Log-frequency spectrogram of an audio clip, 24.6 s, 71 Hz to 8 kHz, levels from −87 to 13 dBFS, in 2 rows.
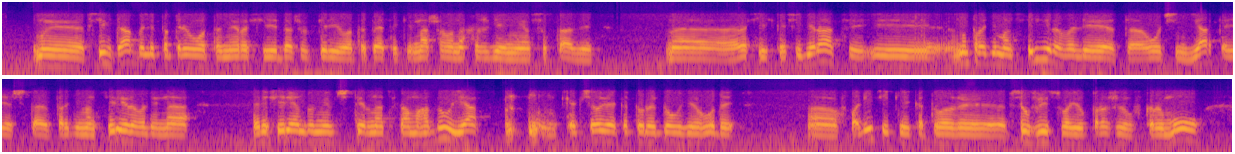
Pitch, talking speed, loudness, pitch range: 120 Hz, 110 wpm, -14 LUFS, 110-135 Hz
